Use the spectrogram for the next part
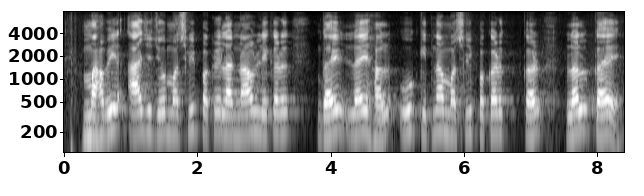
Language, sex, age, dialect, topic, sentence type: Magahi, male, 51-55, Western, agriculture, statement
